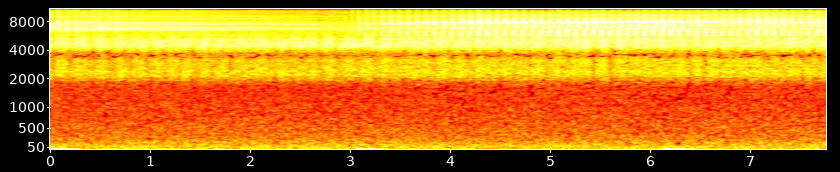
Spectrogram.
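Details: Cicadas singing in a nature recording, a high buzzing chorus that swells louder after about three seconds into a rapidly throbbing drone.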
